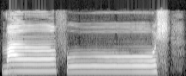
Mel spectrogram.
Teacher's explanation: فا کو کھینچیں گے واو مدہ کی وجہ سے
